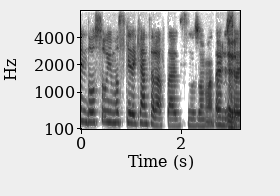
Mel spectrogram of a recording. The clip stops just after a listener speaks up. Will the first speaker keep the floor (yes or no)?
no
